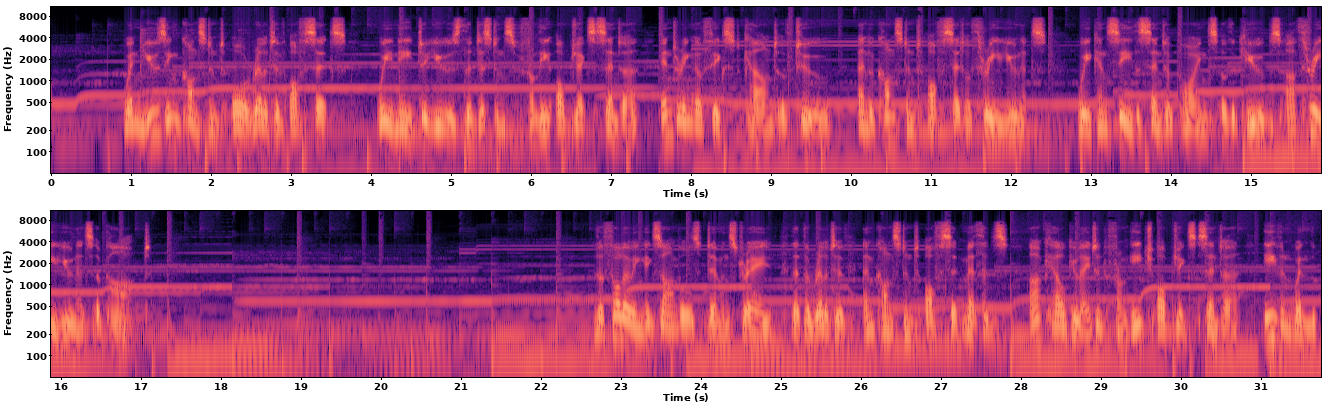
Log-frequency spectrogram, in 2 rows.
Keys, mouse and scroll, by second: 5.3 click, 10.9-25.5 drag, 29.8-31.7 drag.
